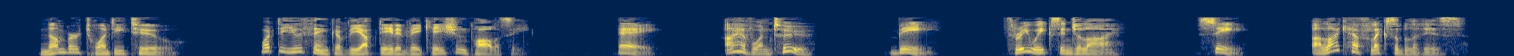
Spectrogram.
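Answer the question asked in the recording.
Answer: C: I like how flexible it is.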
